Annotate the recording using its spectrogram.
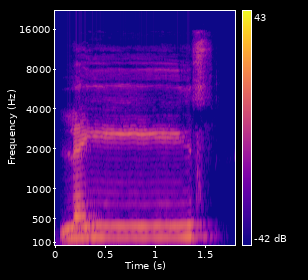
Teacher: اس کے اندر ہم سیٹی کی آواز پیدا کر کے پڑھیں گے، اور وقف کرتے وقت اسی سین کو ساکن کر دیں گے۔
